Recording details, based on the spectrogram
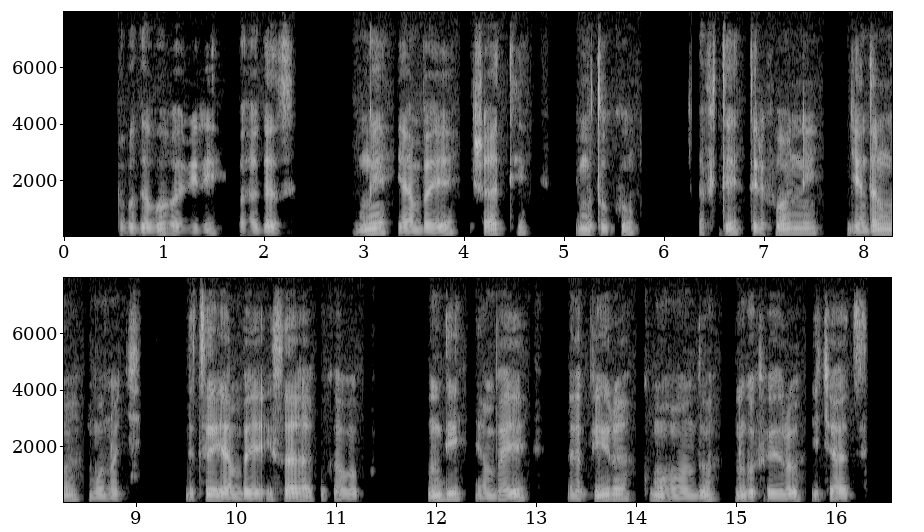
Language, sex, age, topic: Kinyarwanda, female, 25-35, finance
